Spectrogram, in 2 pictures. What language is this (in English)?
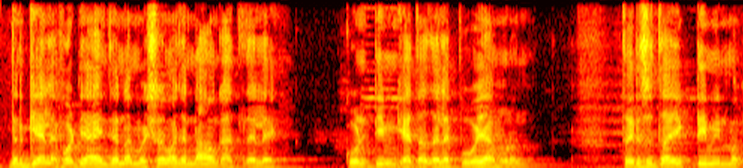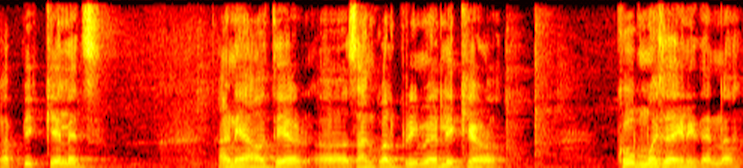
Konkani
